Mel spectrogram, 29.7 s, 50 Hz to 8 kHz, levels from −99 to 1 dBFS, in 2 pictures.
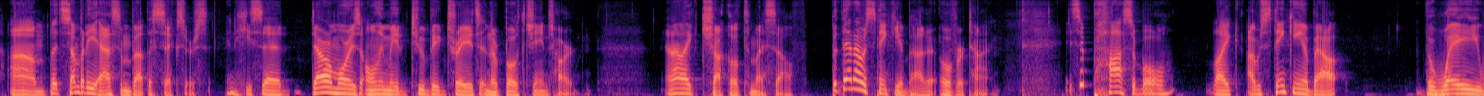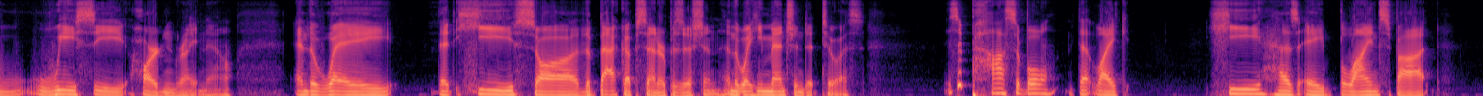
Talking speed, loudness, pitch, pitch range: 165 wpm, -24 LUFS, 110 Hz, 100-130 Hz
